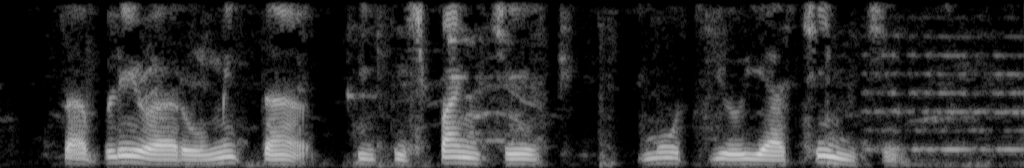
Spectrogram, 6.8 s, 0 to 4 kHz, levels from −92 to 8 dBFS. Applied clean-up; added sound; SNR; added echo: none; none; none; none.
